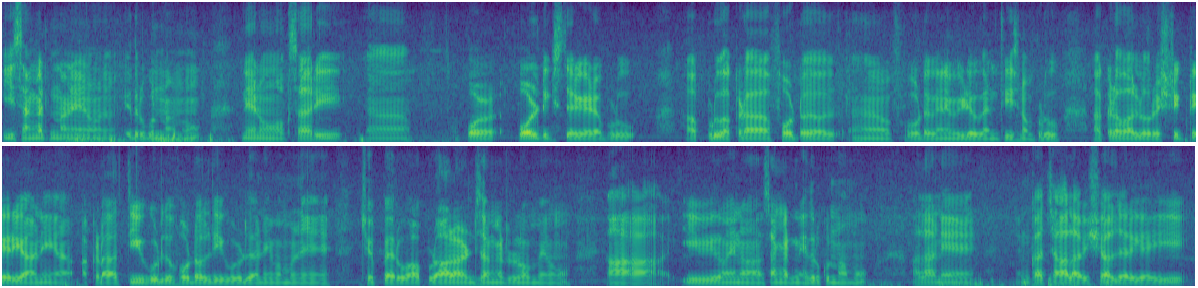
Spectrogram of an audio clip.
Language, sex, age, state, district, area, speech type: Telugu, male, 18-30, Andhra Pradesh, Eluru, urban, spontaneous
